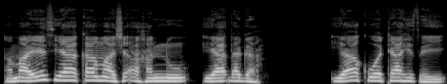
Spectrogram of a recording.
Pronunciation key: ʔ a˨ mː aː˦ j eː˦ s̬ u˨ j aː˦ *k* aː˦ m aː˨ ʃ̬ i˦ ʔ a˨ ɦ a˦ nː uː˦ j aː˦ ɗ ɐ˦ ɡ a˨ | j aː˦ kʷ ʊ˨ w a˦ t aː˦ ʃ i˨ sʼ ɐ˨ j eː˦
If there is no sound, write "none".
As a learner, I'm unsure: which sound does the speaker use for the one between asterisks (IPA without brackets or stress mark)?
k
